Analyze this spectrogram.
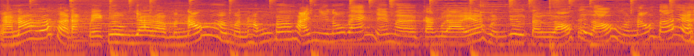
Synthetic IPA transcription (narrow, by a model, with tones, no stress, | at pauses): maː˨˩nɔ˨˦zə˦˥t̚laː˨˩ɗa˨˩k̚ɓi˨˩ət̚lu˧ənzɔ˧laː˨˩mï˨˩ŋ̟nə˨˦wmï˨˩ŋ̟hə˧wŋ͡mkɔ˨˦faː˧˩jɲɨ˧no˨˦wɓaː˨˦nɗe˧˩maː˨˩kə˨˩nləː˨˩jʔaː˨˦mï˨˩ŋ̟kɨ˧t̪ɨ˨˩lo̰˧˩t̪əː˨˦lo̰˧˩mï˨˩ŋ̟nə˨˦wt̪əː˨˦j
